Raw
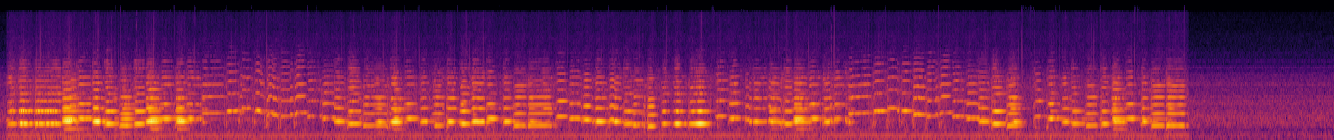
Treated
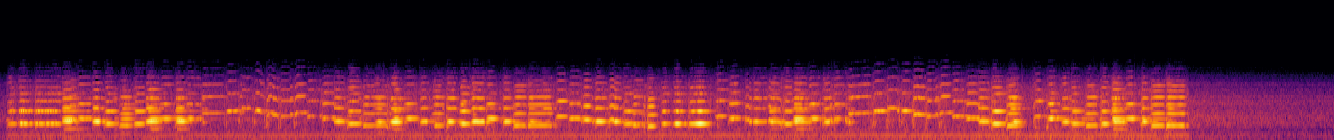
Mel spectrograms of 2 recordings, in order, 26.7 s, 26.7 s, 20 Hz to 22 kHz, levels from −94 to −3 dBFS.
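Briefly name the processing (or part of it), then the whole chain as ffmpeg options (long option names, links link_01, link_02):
action camera in a waterproof case: -af "lowpass=frequency=1800:width=0.5412,lowpass=frequency=1800:width=1.3066,dynaudnorm=framelen=710:gausssize=9:maxgain=11.5dB,volume=-1dB" -ar 32000 -c:a aac -b:a 48k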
